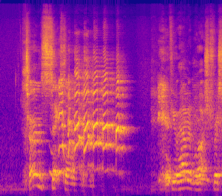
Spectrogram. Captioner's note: laughs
